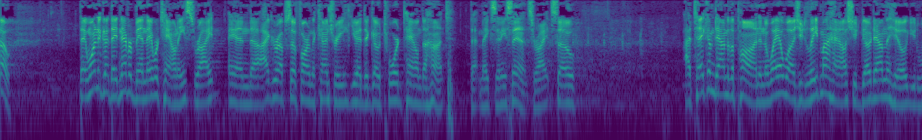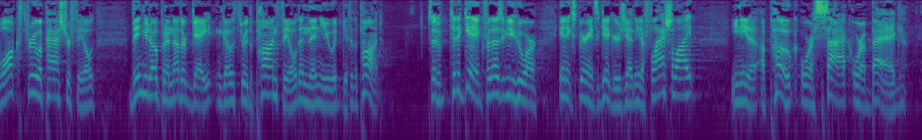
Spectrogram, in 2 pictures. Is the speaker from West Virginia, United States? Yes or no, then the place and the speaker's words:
yes; West Virginia, United States; grew up on a farm. … by the way. I'm a pastor of a small church in a small town in my home state of West Virginia.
